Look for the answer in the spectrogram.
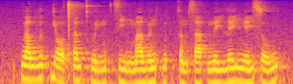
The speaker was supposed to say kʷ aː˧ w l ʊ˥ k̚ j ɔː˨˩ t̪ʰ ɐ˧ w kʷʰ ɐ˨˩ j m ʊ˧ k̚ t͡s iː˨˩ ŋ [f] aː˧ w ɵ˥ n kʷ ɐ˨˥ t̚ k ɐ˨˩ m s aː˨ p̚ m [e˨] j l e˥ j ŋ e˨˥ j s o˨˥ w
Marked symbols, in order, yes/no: no, no

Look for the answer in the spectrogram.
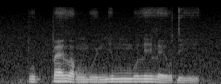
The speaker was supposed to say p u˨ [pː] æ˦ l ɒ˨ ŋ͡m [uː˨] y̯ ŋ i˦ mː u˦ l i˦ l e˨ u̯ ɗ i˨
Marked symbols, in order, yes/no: yes, no

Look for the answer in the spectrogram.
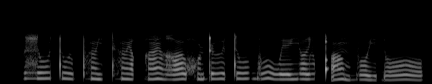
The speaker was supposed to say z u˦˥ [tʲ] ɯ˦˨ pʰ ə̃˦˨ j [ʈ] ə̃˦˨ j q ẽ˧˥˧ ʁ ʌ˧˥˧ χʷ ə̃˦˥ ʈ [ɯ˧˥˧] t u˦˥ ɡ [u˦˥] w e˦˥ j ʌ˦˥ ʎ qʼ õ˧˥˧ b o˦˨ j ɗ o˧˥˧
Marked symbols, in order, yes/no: no, no, yes, no

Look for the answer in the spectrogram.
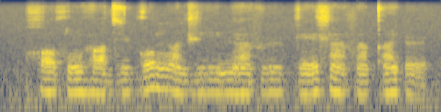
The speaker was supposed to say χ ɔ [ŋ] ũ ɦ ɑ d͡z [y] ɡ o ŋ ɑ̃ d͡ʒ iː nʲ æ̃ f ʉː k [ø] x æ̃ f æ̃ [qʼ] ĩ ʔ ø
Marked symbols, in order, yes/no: no, yes, no, yes

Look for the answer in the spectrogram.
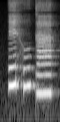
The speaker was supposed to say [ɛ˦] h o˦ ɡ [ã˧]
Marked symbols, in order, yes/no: yes, no

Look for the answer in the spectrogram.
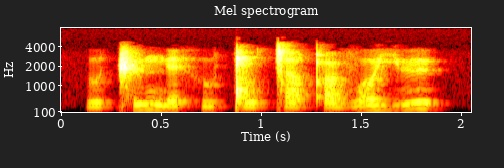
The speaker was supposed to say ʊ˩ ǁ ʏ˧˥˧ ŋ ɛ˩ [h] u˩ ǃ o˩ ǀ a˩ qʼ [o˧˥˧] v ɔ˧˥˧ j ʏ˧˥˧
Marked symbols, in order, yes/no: yes, no

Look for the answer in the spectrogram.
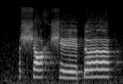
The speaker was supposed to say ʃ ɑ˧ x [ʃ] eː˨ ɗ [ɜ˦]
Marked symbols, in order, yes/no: yes, yes

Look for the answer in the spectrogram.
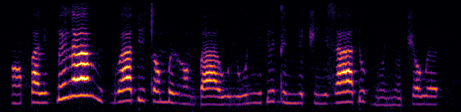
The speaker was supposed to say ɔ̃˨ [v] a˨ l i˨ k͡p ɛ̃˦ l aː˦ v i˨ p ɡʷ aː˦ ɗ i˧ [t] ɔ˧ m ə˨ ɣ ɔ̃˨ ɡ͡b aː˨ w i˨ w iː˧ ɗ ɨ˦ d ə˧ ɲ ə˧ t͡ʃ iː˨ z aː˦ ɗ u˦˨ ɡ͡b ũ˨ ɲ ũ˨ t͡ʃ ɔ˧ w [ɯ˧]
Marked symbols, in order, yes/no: no, yes, no

